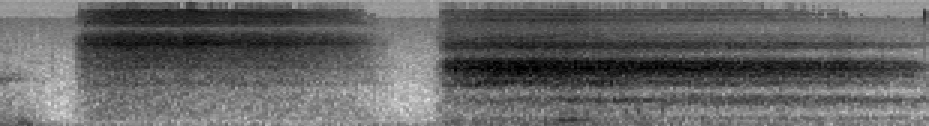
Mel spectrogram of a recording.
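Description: Heavy breathing during a yoga compression pose, chin tucked to chest: two long, close, hissing exhalations with a short pause between them, the second louder and more strained.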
